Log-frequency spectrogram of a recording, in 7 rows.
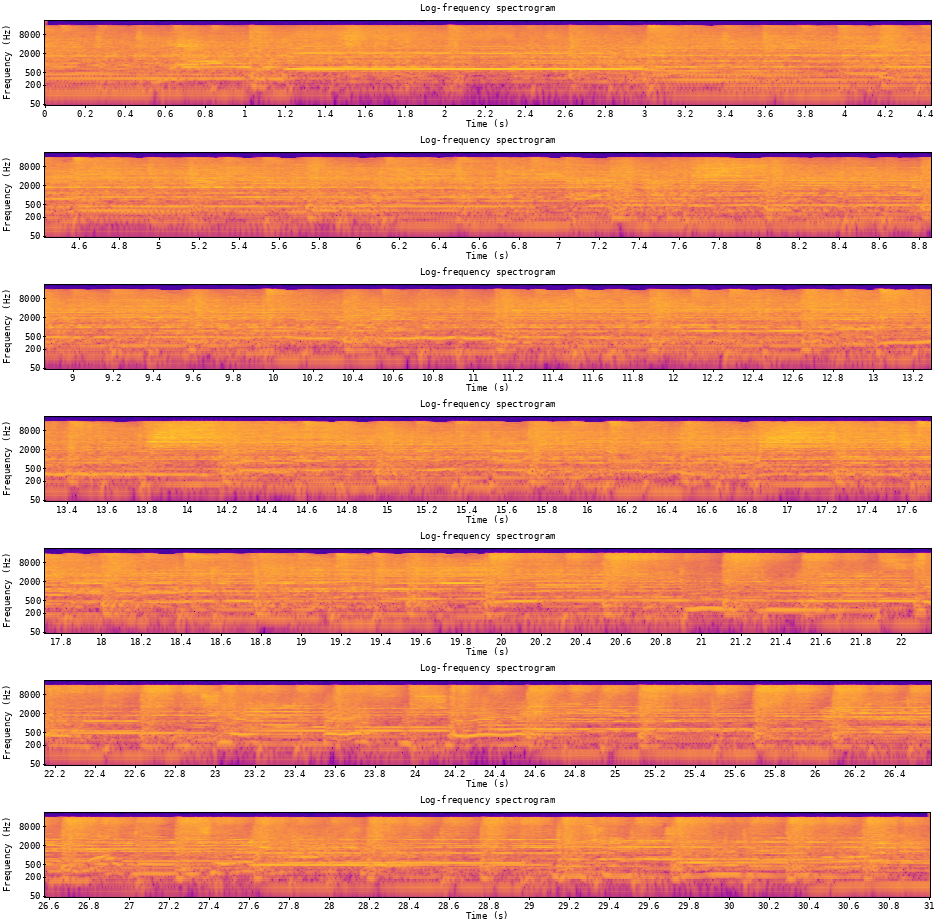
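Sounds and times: drum kit: 0.0 - 31.0
electric bass line: 0.0 - 31.0
electric guitars: 0.0 - 31.0
hammond organ: 0.0 - 31.0.

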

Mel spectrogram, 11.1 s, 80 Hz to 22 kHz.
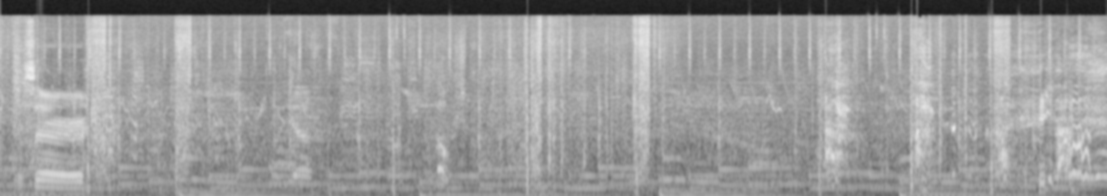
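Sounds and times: deep bass notes and chords: 0.0 - 11.0.

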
